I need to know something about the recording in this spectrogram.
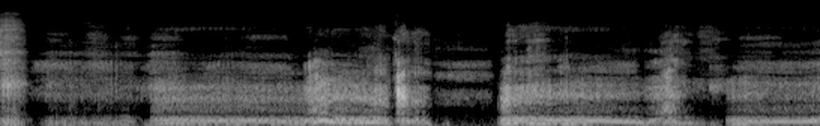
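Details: Shiba Inu producing sustained, throaty growl-whines, a rough low rumble topped by a tonal whining edge, broken by one brief pause and a sharp yip-like spike in the middle.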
